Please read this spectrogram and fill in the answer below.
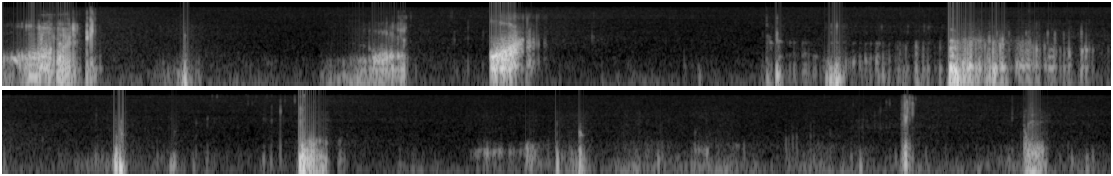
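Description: Irregular low gurgling rumbles and squeaks from the belly, typical stomach growling from an empty stomach during hunger.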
